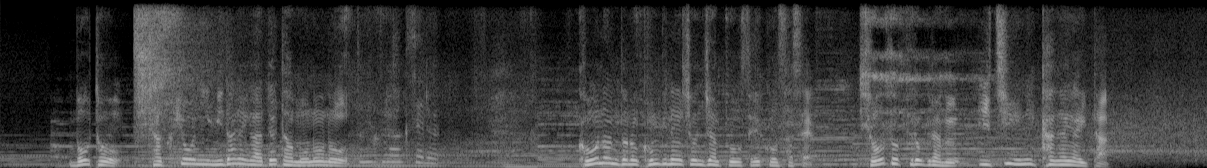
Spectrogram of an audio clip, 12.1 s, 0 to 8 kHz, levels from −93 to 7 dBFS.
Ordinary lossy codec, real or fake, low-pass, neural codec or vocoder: none; fake; none; codec, 16 kHz, 6 kbps, DAC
